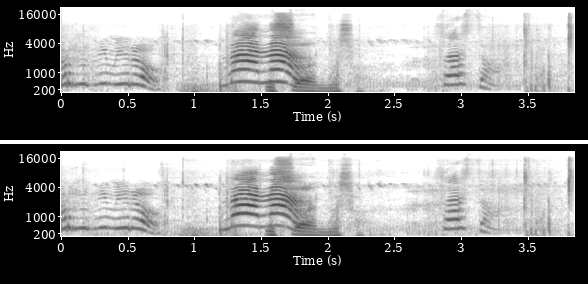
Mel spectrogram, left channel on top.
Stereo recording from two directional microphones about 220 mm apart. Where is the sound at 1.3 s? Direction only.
55° left (ahead or behind).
